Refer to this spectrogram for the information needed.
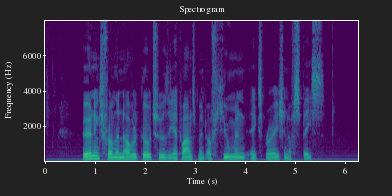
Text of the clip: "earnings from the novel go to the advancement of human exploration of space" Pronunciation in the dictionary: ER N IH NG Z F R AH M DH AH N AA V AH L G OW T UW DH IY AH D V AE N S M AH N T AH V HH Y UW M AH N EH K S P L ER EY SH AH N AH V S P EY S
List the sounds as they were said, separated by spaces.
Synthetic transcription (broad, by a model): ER N IH NG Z F R AH M DH AH N AA V AH L G OW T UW DH IY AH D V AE N S M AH N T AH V HH Y UW M AH N EH K S P L ER EY SH AH N AH V S P EY S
